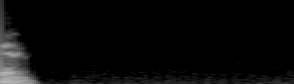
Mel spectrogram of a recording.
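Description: A person's voice briefly, a single short syllable that ends just after the start, then silence.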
